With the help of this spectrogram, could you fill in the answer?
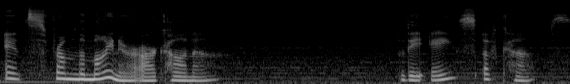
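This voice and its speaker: Woman voicing a devoted stalker girl, sweetly menacing, soft breathy whispering, gravelly fry, unhurried cooing, ASMR roleplay, music in the background. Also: medium pitch. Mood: tender, curious. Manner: slow, cooing, gentle coaxing. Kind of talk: ASMR audio roleplay, close and intimate.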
